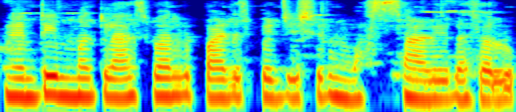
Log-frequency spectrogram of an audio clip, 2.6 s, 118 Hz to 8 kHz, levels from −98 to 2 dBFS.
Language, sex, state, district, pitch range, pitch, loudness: Telugu, female, Telangana, Karimnagar, 200-215 Hz, 210 Hz, -19 LUFS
